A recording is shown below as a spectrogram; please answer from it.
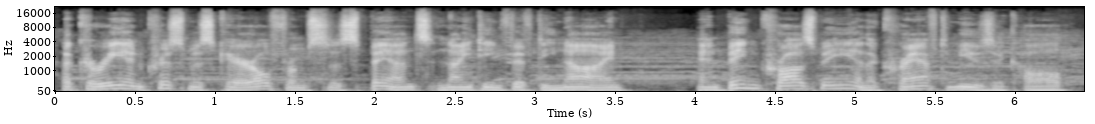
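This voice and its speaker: An American man reading a scripted closing announcement as the host and producer of a radio program. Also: mid-range voice. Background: music.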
